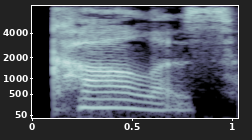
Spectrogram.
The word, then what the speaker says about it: callous: Today we will learn how to pronounce the word shown on the screen, CALLOUS. Both US and UK have the same pronunciation of this word. Stress ka, keep lus soft and quick.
